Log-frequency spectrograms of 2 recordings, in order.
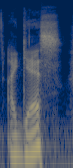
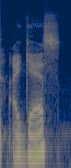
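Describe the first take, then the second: No difference in how they are said.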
